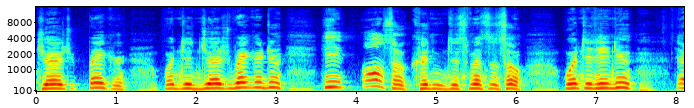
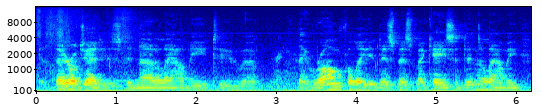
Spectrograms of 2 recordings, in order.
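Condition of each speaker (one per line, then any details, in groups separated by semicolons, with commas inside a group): Traumatic brain injury; severe head injury, coma; many years since injury, gradual improvement over decades; speech affected
No condition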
